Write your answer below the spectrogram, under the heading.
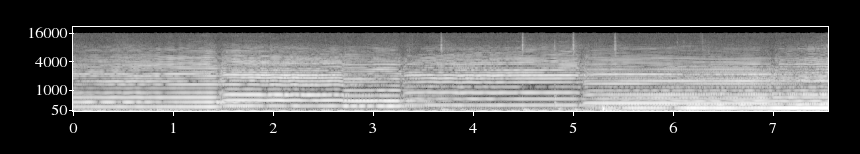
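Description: String orchestra playing slow, sustained bowed chords that change every second or two. A low cello and double bass note comes in about five seconds in, and the music swells toward the end.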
